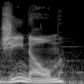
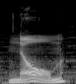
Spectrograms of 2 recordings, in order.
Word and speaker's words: gnome: pronounce it like gnome there's a g in there you don't say gnome that's a whole different word but gnome as in the little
